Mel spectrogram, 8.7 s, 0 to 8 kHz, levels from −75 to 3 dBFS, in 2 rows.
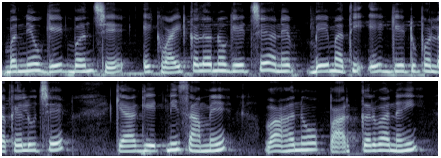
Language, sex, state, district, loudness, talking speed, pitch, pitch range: Gujarati, female, Gujarat, Valsad, -12 LUFS, 185 wpm, 235 Hz, 220-255 Hz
